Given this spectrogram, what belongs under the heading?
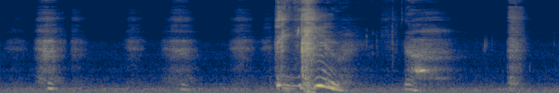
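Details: Adult after a gym session, nose feeling very ticklish: several catching breaths build to one loud wet sneeze, then a smaller sneeze and short breaths; itchy wet sneezing, leaving the sneezer congested.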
